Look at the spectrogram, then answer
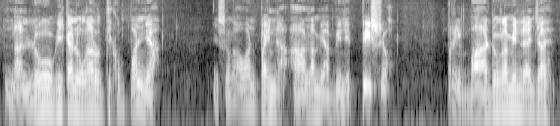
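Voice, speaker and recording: A man's voice: medium pitch, animated, normal speed, creaky, no echo. A man with a Filipino accent playing an earnest, dutiful grown son in a radio drama. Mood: downcast. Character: dutiful, earnest grown son and suitor, middle-class worker.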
